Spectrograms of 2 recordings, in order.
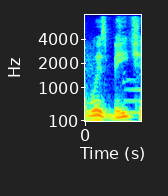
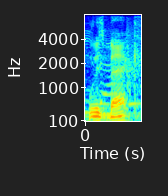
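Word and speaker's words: Wisbech: It's not Wisbeach, is it? Wisbeck.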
